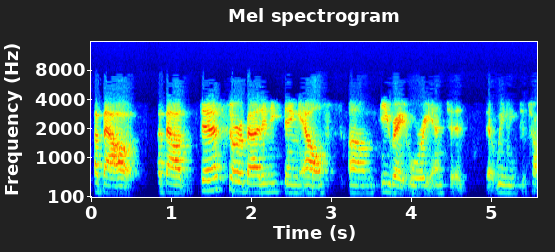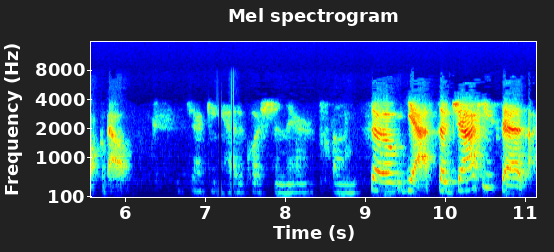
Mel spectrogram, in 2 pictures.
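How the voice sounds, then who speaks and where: A woman presenting on an instructional conference call, explaining things informally and somewhat haltingly. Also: mid-range voice. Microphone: conference call line. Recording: muffled narrow-band conference phone line.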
